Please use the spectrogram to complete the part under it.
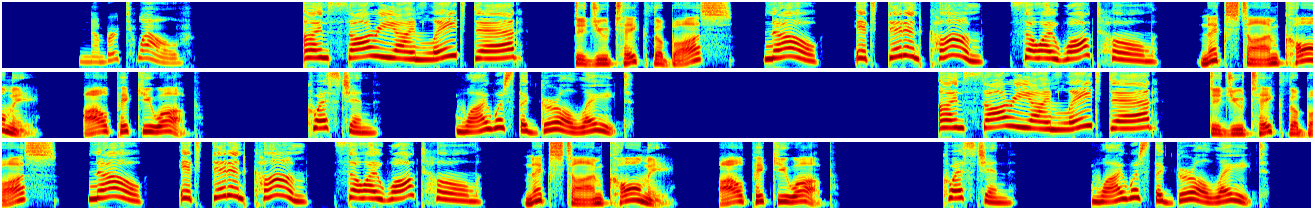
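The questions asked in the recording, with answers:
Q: Why was the girl late?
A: The bus didn't come, so she walked home.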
